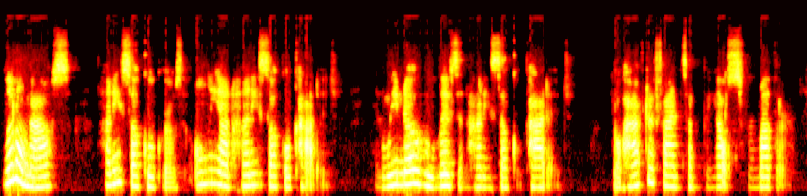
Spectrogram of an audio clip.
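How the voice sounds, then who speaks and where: A woman's voice: mid-range voice, a little fast, fairly bright tone, breathy edge, dry recording, rough recording. A woman voicing a bossy big-brother mouse. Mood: firm. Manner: firm, in charge.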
